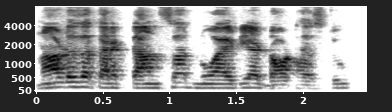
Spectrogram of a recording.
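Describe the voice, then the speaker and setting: Higher-voiced Indian-accented man teaching. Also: fairly even intonation, quick pace, sharp tone. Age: middle-aged. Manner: repeats phrases for emphasis, questioning students. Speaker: programming teacher. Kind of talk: live online lesson, explaining quiz questions.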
